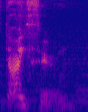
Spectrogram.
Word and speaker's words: Dythun: It is Dythun.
